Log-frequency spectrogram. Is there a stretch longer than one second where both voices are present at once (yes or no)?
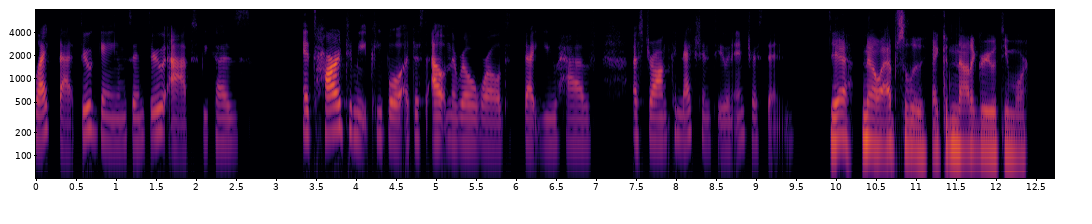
no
